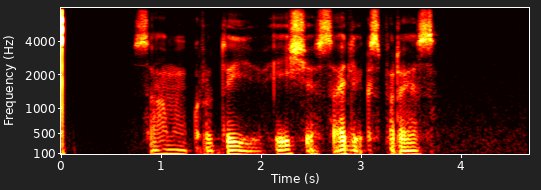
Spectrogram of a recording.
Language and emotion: Russian, neutral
